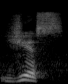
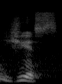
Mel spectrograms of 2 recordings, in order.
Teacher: a falling tone is emphatic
